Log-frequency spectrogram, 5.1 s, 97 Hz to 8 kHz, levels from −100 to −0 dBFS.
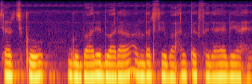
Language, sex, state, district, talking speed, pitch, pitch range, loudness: Hindi, male, Jharkhand, Deoghar, 130 wpm, 145 Hz, 140-150 Hz, -14 LUFS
